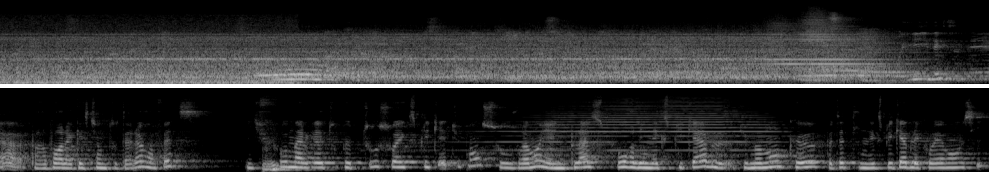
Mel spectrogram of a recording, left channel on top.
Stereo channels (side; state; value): both; different; correlation 0.00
